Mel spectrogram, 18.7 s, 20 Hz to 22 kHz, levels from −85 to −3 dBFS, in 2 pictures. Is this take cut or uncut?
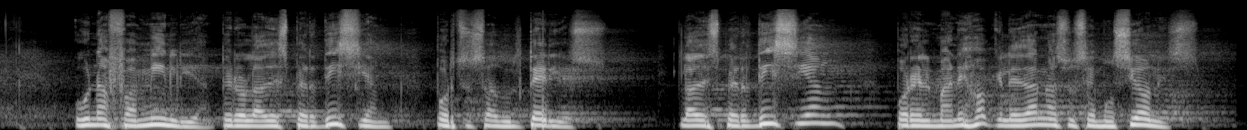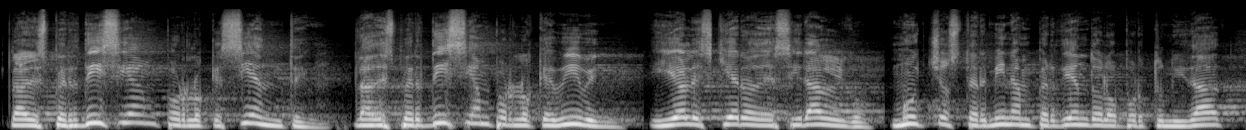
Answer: uncut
